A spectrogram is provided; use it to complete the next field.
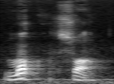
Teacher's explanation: میں حمزہ پہ جھٹکا دے رہا ہوں، کیونکہ حمزہ ساکنہ ہے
